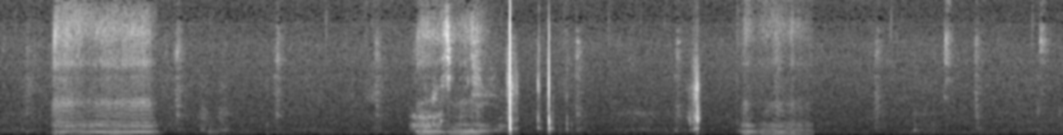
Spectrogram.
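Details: A sleeping cat, possibly dreaming, snores with three soft, buzzing breaths several seconds apart, with scattered clicks and faint room noise; it snores like this all night.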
